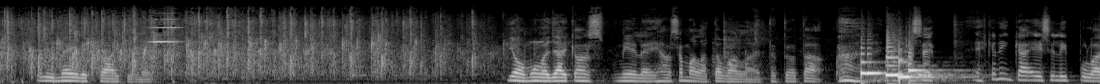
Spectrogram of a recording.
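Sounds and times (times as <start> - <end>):
audience applause: 0.0 - 5.0
speech: 0.4 - 1.7, 5.1 - 10.9.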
